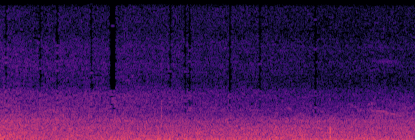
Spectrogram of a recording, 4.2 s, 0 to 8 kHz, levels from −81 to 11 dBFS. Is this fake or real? real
